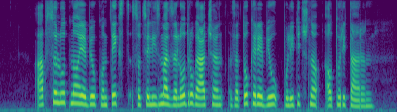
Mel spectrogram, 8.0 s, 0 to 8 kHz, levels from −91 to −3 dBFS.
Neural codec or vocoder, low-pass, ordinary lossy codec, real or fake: none; none; none; real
